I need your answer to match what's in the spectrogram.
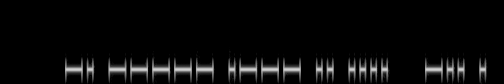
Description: Morse code, heard as a keyed tone, about 22 wpm, 700 Hz. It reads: N0JIH DE
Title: USA Callsign DE Callsign - 5 Characters - 22wpm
